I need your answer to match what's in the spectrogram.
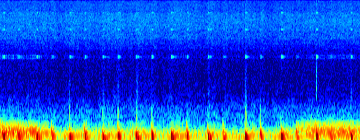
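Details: Normal female heart sounds auscultated with various stethoscopes at Erb's point, mitral, tricuspid, aortic, then pulmonic areas.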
